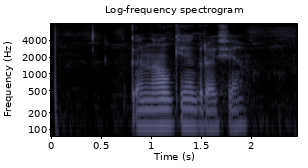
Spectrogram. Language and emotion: Russian, neutral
